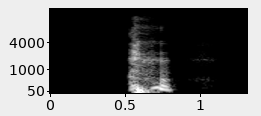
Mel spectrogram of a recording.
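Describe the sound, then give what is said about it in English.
One sharp, tearful gasp right up against the microphone, then a faint, shaky breath trailing off. Brief and close, with no talking around it. “For the people on audio who can't see me crying, gasping into the mic.”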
